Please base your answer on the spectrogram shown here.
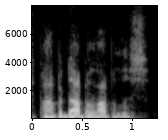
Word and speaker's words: Papadopoulos: Her last name was Papadopoulos. And I had to ask her, like, how do you pronounce that?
